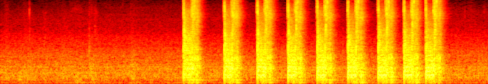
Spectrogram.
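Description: Pneumatic staple gun firing staples through upholstery fabric into a wooden frame: nine sharp shots about two a second, starting near the middle and stopping shortly before the end.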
